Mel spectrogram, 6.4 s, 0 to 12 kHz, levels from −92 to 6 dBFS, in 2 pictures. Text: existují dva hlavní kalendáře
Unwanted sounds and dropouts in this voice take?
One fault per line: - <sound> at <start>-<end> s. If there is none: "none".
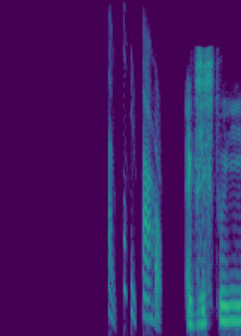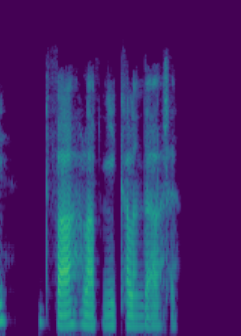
- chirp at 1.4-2.2 s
